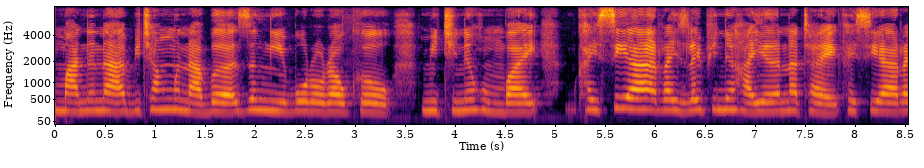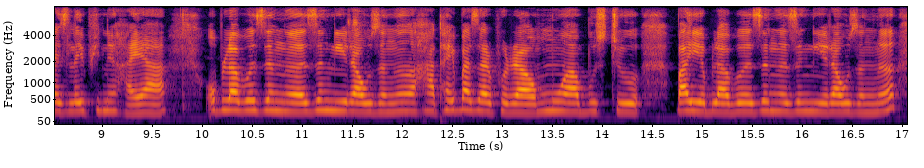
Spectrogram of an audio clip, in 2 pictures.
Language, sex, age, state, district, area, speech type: Bodo, female, 30-45, Assam, Chirang, rural, spontaneous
